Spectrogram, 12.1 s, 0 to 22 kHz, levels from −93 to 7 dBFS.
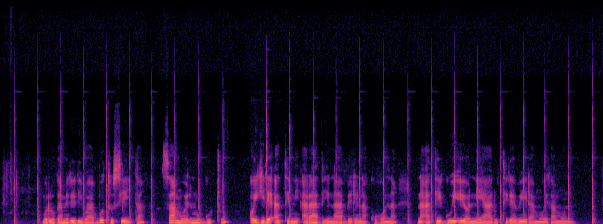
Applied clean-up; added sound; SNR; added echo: none; Hammer; 17 dB; none.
